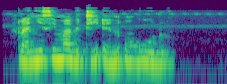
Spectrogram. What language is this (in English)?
Luo (Kenya and Tanzania)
